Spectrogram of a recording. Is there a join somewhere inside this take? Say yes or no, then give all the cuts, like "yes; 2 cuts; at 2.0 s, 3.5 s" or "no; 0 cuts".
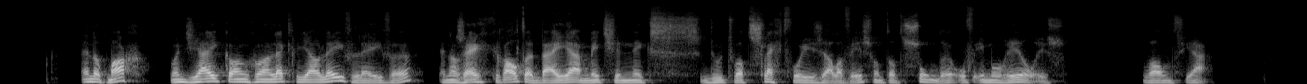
yes; 2 cuts; at 1.6 s, 4.3 s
